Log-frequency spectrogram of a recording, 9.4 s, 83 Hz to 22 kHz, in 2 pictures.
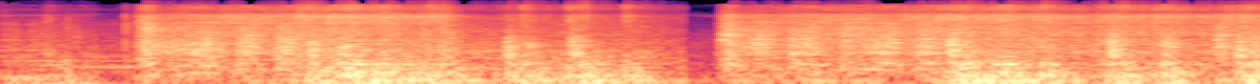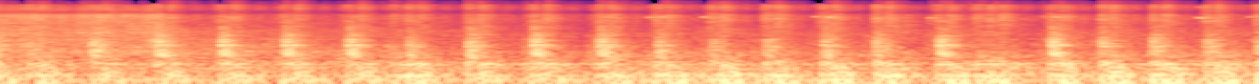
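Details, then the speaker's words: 1996 Mitsubishi Eclipse, first start after valve seals redone and head resurfaced: catches then a fast, even knock tracking engine speed; sounds like bottom-end or rod knock, though owner doubts it since bottom end wasn't touched; cause unconfirmed. "that sounds like bottom end noise what do you think Mister do it sound like a rod knocking"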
